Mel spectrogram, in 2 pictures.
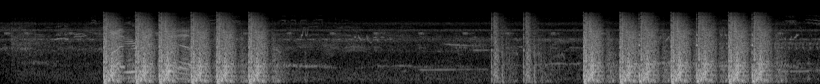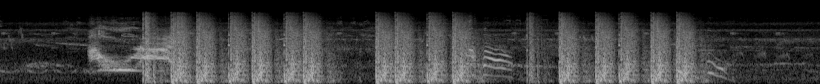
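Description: Guns fire in rapid bursts of shots.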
